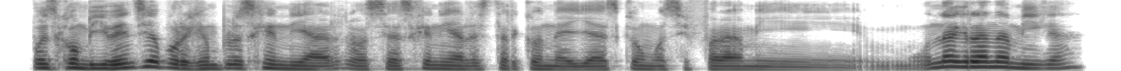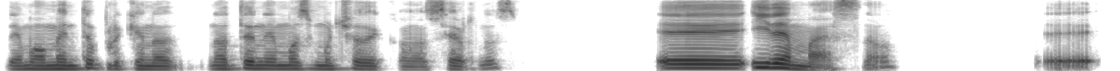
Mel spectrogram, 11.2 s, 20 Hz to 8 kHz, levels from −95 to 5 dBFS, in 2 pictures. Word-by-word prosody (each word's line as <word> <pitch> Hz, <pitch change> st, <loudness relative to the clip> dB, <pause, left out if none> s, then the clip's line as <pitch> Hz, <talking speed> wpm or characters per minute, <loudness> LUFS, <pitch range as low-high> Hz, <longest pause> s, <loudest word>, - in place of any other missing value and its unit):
pues, 170 Hz, -2 st, +2 dB
convivencia, 175 Hz, +6 st, +5 dB
por 165 Hz, -4 st, +2 dB
ejemplo, 145 Hz, +3 st, 0 dB
es 150 Hz, -, +2 dB
genial. 135 Hz, -3 st, 0 dB
O 125 Hz, -, -1 dB
sea, 130 Hz, +2 st, -1 dB
es 130 Hz, -, -3 dB
genial 135 Hz, -4 st, -1 dB
estar 130 Hz, +1 st, -6 dB
con 130 Hz, -3 st, -3 dB
ella. 115 Hz, +1 st, -1 dB
Es 115 Hz, -, -5 dB
como 130 Hz, -3 st, -5 dB
si 130 Hz, +2 st, -6 dB
fuera 120 Hz, -1 st, -1 dB
mi 105 Hz, -5 st, -9 dB, 0.3 s
una 190 Hz, +10 st, +3 dB
gran 215 Hz, 0 st, +6 dB
amiga, 165 Hz, 0 st, 0 dB, 0.2 s
de 130 Hz, -, -7 dB
momento, 135 Hz, +4 st, -1 dB
porque 130 Hz, -2 st, -7 dB
no 120 Hz, -1 st, -3 dB
no 135 Hz, -1 st, -5 dB
tenemos 135 Hz, -1 st, -2 dB
mucho 130 Hz, +1 st, -5 dB
de 125 Hz, -, -4 dB
conocernos, 125 Hz, +8 st, -10 dB, 0.7 s
eh, 165 Hz, -1 st, +5 dB
y 190 Hz, -, +4 dB
demás, 125 Hz, -, +2 dB
¿no? 210 Hz, 0 st, -15 dB, 0.7 s
Eh, 455 Hz, 0 st, -6 dB
135 Hz, 185 wpm, -22 LUFS, 125-165 Hz, 0.7 s, gran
